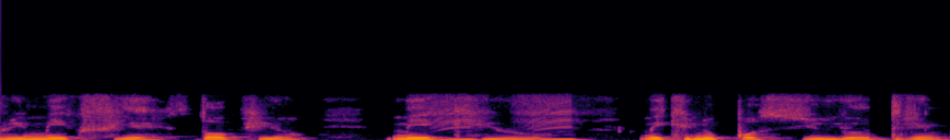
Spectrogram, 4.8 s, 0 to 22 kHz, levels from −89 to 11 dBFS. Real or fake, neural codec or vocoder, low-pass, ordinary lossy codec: fake; vocoder, 44.1 kHz, 128 mel bands every 512 samples, BigVGAN v2; 7.2 kHz; none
